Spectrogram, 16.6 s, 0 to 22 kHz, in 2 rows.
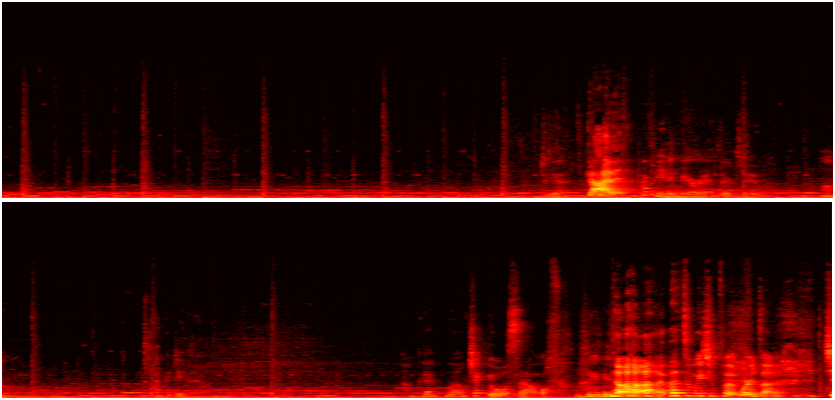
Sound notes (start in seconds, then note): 14.0 both laugh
